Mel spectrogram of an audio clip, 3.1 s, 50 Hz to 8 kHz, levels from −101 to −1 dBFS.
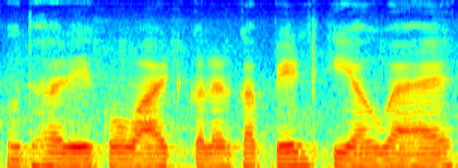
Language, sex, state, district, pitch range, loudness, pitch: Hindi, male, Bihar, West Champaran, 105-110 Hz, -18 LUFS, 110 Hz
